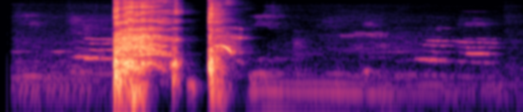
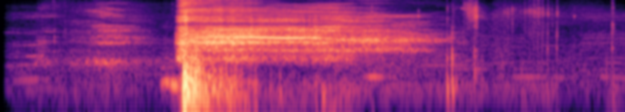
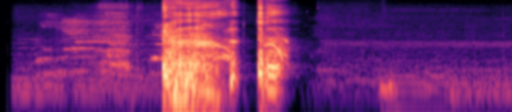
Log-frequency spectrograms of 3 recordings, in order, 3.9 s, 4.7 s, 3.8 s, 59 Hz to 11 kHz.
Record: {"three_cough_length": "3.9 s", "three_cough_amplitude": 30673, "three_cough_signal_mean_std_ratio": 0.31, "exhalation_length": "4.7 s", "exhalation_amplitude": 32768, "exhalation_signal_mean_std_ratio": 0.5, "cough_length": "3.8 s", "cough_amplitude": 32768, "cough_signal_mean_std_ratio": 0.35, "survey_phase": "beta (2021-08-13 to 2022-03-07)", "age": "45-64", "gender": "Female", "wearing_mask": "No", "symptom_cough_any": true, "symptom_shortness_of_breath": true, "symptom_fatigue": true, "symptom_headache": true, "symptom_onset": "12 days", "smoker_status": "Current smoker (1 to 10 cigarettes per day)", "respiratory_condition_asthma": false, "respiratory_condition_other": false, "recruitment_source": "REACT", "submission_delay": "2 days", "covid_test_result": "Negative", "covid_test_method": "RT-qPCR", "influenza_a_test_result": "Negative", "influenza_b_test_result": "Negative"}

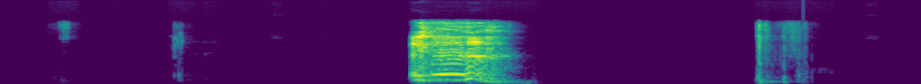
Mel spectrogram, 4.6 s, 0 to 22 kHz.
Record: {"cough_length": "4.6 s", "cough_amplitude": 27894, "cough_signal_mean_std_ratio": 0.26, "survey_phase": "beta (2021-08-13 to 2022-03-07)", "age": "65+", "gender": "Male", "wearing_mask": "No", "symptom_none": true, "smoker_status": "Ex-smoker", "respiratory_condition_asthma": false, "respiratory_condition_other": false, "recruitment_source": "REACT", "submission_delay": "2 days", "covid_test_result": "Negative", "covid_test_method": "RT-qPCR"}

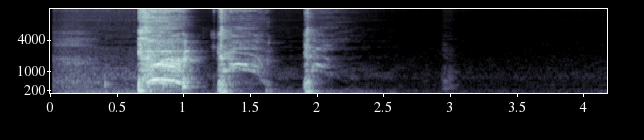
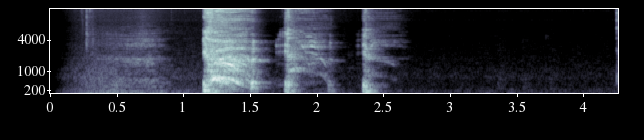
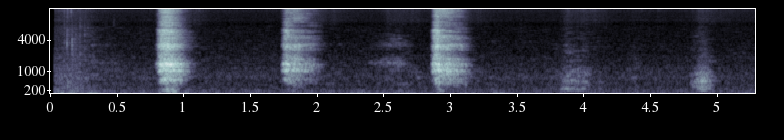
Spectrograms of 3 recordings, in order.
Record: {"three_cough_length": "4.2 s", "three_cough_amplitude": 32768, "three_cough_signal_mean_std_ratio": 0.33, "cough_length": "4.3 s", "cough_amplitude": 32768, "cough_signal_mean_std_ratio": 0.29, "exhalation_length": "5.3 s", "exhalation_amplitude": 31083, "exhalation_signal_mean_std_ratio": 0.26, "survey_phase": "beta (2021-08-13 to 2022-03-07)", "age": "45-64", "gender": "Female", "wearing_mask": "No", "symptom_cough_any": true, "symptom_fatigue": true, "symptom_onset": "5 days", "smoker_status": "Never smoked", "respiratory_condition_asthma": false, "respiratory_condition_other": false, "recruitment_source": "REACT", "submission_delay": "1 day", "covid_test_result": "Negative", "covid_test_method": "RT-qPCR", "influenza_a_test_result": "Negative", "influenza_b_test_result": "Negative"}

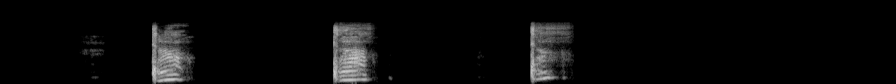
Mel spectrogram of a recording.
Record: {"three_cough_length": "9.0 s", "three_cough_amplitude": 28631, "three_cough_signal_mean_std_ratio": 0.24, "survey_phase": "alpha (2021-03-01 to 2021-08-12)", "age": "65+", "gender": "Female", "wearing_mask": "No", "symptom_cough_any": true, "symptom_fatigue": true, "symptom_headache": true, "symptom_change_to_sense_of_smell_or_taste": true, "symptom_onset": "13 days", "smoker_status": "Never smoked", "respiratory_condition_asthma": false, "respiratory_condition_other": false, "recruitment_source": "REACT", "submission_delay": "1 day", "covid_test_result": "Negative", "covid_test_method": "RT-qPCR"}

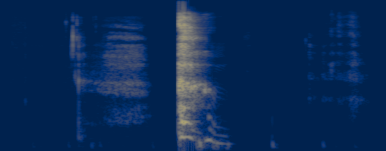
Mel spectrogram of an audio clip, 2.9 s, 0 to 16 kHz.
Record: {"cough_length": "2.9 s", "cough_amplitude": 32767, "cough_signal_mean_std_ratio": 0.21, "survey_phase": "beta (2021-08-13 to 2022-03-07)", "age": "18-44", "gender": "Female", "wearing_mask": "No", "symptom_none": true, "smoker_status": "Never smoked", "respiratory_condition_asthma": false, "respiratory_condition_other": false, "recruitment_source": "REACT", "submission_delay": "4 days", "covid_test_result": "Negative", "covid_test_method": "RT-qPCR", "influenza_a_test_result": "Negative", "influenza_b_test_result": "Negative"}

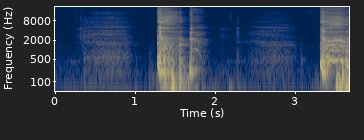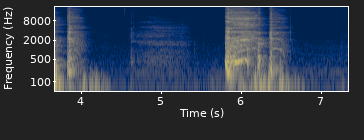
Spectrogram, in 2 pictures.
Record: {"three_cough_length": "7.3 s", "three_cough_amplitude": 8760, "three_cough_signal_mean_std_ratio": 0.38, "survey_phase": "alpha (2021-03-01 to 2021-08-12)", "age": "45-64", "gender": "Female", "wearing_mask": "No", "symptom_cough_any": true, "symptom_fatigue": true, "symptom_fever_high_temperature": true, "symptom_onset": "3 days", "smoker_status": "Ex-smoker", "respiratory_condition_asthma": false, "respiratory_condition_other": false, "recruitment_source": "Test and Trace", "submission_delay": "1 day", "covid_test_result": "Positive", "covid_test_method": "RT-qPCR"}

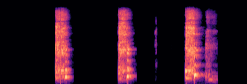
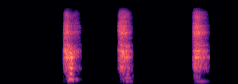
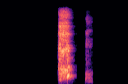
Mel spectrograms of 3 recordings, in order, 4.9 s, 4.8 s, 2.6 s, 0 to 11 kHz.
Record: {"three_cough_length": "4.9 s", "three_cough_amplitude": 29927, "three_cough_signal_mean_std_ratio": 0.33, "exhalation_length": "4.8 s", "exhalation_amplitude": 13118, "exhalation_signal_mean_std_ratio": 0.3, "cough_length": "2.6 s", "cough_amplitude": 29720, "cough_signal_mean_std_ratio": 0.25, "survey_phase": "beta (2021-08-13 to 2022-03-07)", "age": "65+", "gender": "Female", "wearing_mask": "No", "symptom_runny_or_blocked_nose": true, "symptom_sore_throat": true, "symptom_onset": "12 days", "smoker_status": "Ex-smoker", "respiratory_condition_asthma": false, "respiratory_condition_other": false, "recruitment_source": "REACT", "submission_delay": "2 days", "covid_test_result": "Negative", "covid_test_method": "RT-qPCR", "influenza_a_test_result": "Negative", "influenza_b_test_result": "Negative"}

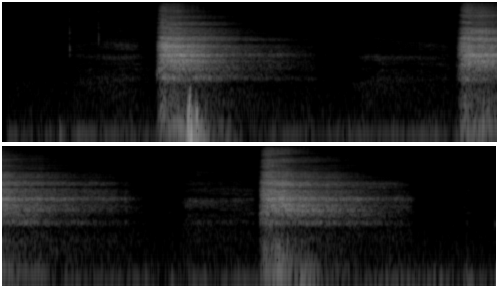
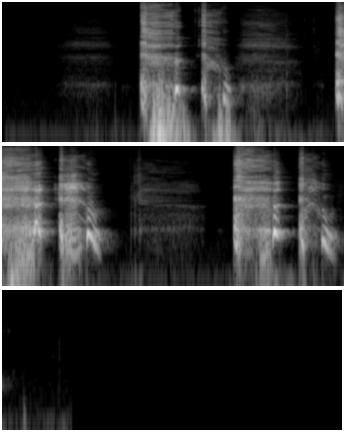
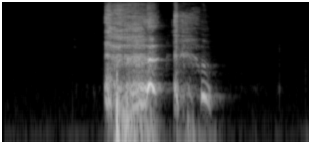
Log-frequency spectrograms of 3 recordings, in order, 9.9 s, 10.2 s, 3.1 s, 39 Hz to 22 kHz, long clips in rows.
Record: {"exhalation_length": "9.9 s", "exhalation_amplitude": 1602, "exhalation_signal_mean_std_ratio": 0.41, "three_cough_length": "10.2 s", "three_cough_amplitude": 19875, "three_cough_signal_mean_std_ratio": 0.33, "cough_length": "3.1 s", "cough_amplitude": 23299, "cough_signal_mean_std_ratio": 0.35, "survey_phase": "beta (2021-08-13 to 2022-03-07)", "age": "45-64", "gender": "Female", "wearing_mask": "No", "symptom_cough_any": true, "symptom_runny_or_blocked_nose": true, "symptom_shortness_of_breath": true, "symptom_abdominal_pain": true, "symptom_diarrhoea": true, "symptom_fatigue": true, "symptom_fever_high_temperature": true, "symptom_headache": true, "symptom_change_to_sense_of_smell_or_taste": true, "symptom_loss_of_taste": true, "symptom_onset": "8 days", "smoker_status": "Ex-smoker", "respiratory_condition_asthma": false, "respiratory_condition_other": false, "recruitment_source": "REACT", "submission_delay": "0 days", "covid_test_result": "Negative", "covid_test_method": "RT-qPCR"}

